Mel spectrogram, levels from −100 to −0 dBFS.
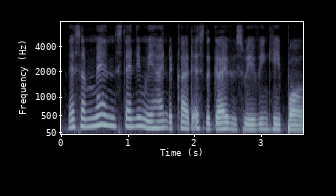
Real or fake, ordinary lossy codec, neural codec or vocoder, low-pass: fake; none; codec, 16 kHz, 16 kbps, FreqCodec, smaller model; 7.2 kHz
